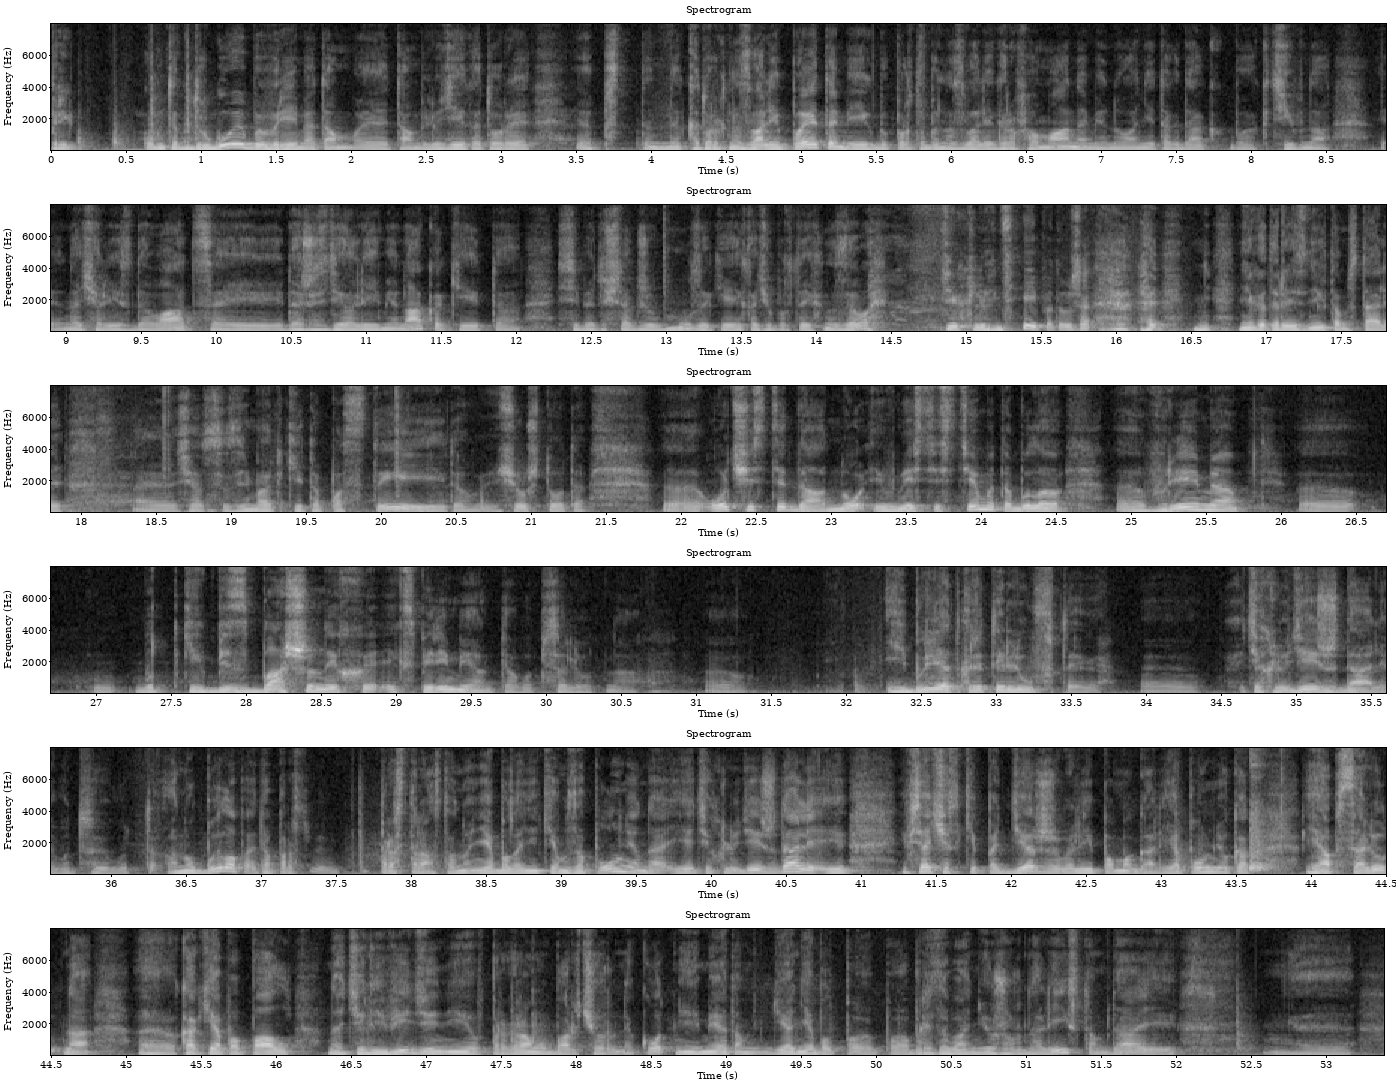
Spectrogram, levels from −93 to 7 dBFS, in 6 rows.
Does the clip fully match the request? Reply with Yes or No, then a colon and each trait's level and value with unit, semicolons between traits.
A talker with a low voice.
Yes: low, 120 Hz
